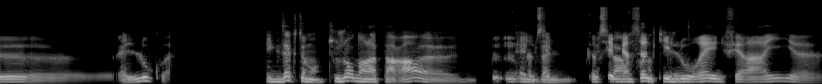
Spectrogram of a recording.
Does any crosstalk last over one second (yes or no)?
yes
